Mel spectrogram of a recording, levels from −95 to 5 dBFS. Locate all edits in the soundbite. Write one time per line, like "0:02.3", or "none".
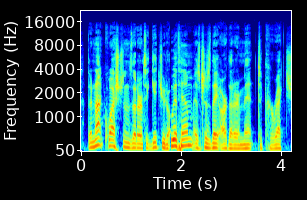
0:01.2
0:01.8
0:02.4
0:02.9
